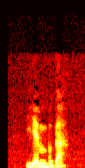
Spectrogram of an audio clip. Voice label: "yɛmbga", Mooré; slave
